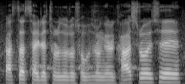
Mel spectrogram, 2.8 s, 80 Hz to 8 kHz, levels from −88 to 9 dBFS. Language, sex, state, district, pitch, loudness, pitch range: Bengali, male, West Bengal, Alipurduar, 120 Hz, -18 LUFS, 120-150 Hz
